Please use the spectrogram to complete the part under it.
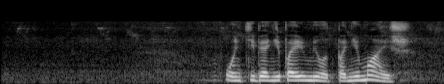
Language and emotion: Russian, angry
